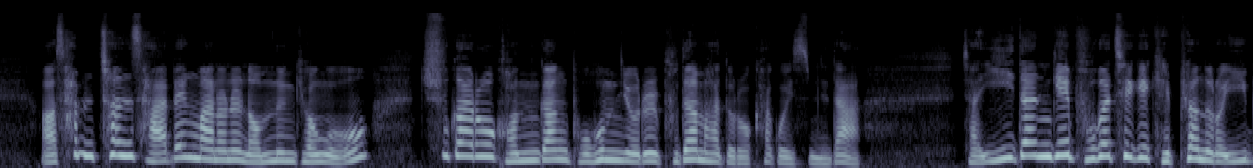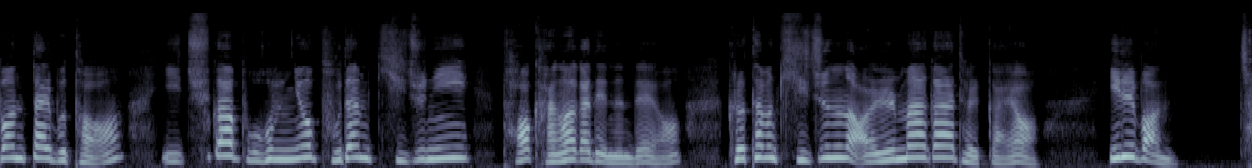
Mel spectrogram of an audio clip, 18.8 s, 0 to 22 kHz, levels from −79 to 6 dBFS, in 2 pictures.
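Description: No technical faults can be heard anywhere in the speech recording.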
